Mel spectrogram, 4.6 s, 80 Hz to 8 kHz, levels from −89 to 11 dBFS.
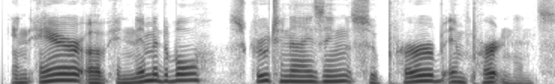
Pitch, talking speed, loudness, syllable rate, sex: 170 Hz, 90 wpm, -17 LUFS, 4.4 syllables/s, male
